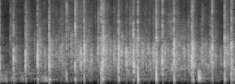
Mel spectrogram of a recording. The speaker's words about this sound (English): He completed the world's longest fully unsupported polar journey of all time, which I think actually deserves a round of applause.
